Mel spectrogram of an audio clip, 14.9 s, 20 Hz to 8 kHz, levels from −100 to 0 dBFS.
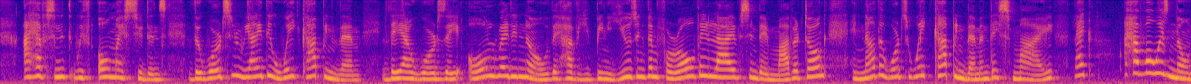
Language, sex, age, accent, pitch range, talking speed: Greek, female, 20-39, Spanish, 220-295 Hz, 205 wpm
